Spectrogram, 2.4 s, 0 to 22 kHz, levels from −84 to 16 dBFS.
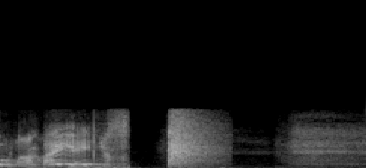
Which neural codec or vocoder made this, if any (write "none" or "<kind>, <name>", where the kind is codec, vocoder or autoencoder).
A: vocoder, WaveNeXt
